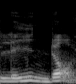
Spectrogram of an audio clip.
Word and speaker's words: Lindahl: Hon gick ut och sa det, från och med nu ska det uttalas Lindahl.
